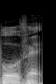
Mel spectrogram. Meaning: Beauvais (a city and commune of Oise department, Hauts-de-France, France)
- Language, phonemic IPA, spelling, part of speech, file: French, /bo.vɛ/, Beauvais, proper noun, Fr-Beauvais.ogg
